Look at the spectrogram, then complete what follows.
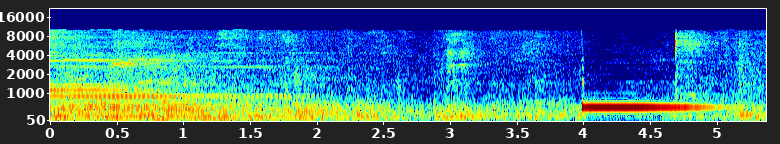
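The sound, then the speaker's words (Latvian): Over a steady murmur of background noise, a parliamentary session bell, called for before registering deputies' attendance, suddenly sounds as one loud, sustained mid-pitched electronic tone lasting under a second before cutting off. “Tā, tagad lūdzu zvanu.”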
